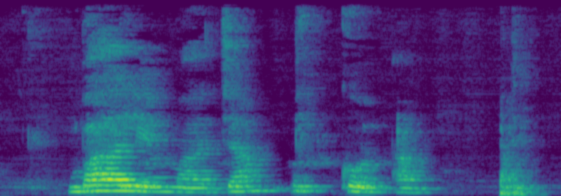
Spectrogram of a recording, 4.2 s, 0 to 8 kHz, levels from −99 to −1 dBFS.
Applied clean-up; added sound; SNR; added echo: none; none; none; reverberation time 0.4 s.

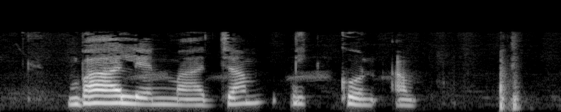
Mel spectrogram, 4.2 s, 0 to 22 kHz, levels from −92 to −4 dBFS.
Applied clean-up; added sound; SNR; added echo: none; none; none; none.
